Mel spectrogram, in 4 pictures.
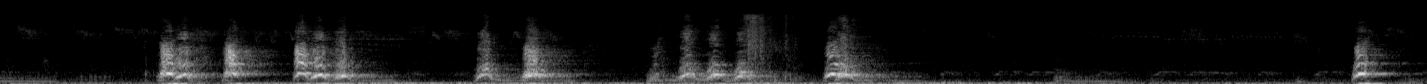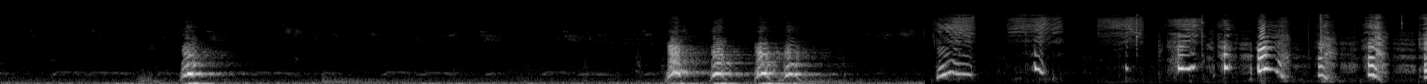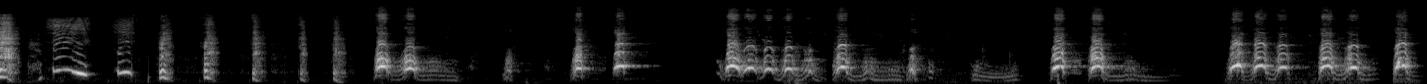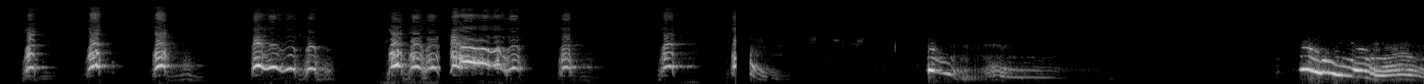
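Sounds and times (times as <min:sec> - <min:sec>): dog barking and yipping: 0:01.6 - 0:03.6, 0:06.5 - 0:08.8, 0:20.9 - 0:22.5, 0:23.6 - 0:31.2, 0:31.9 - 0:35.1, 0:35.7 - 0:38.0, 0:39.0 - 0:40.0, 0:40.8 - 0:48.8, 0:49.4 - 0:50.5.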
